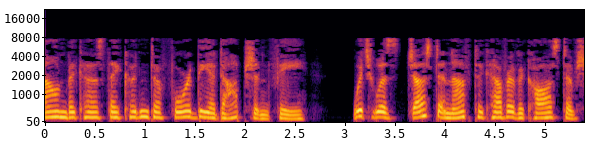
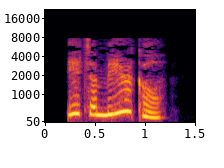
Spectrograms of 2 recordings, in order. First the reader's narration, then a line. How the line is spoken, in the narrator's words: she exclaimed, barely pausing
